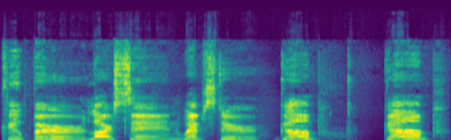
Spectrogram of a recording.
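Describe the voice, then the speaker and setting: A woman's voice: on the high side, expressive, extremely slow, sharp tone, heavily acted. A woman playing a brash, bossy wounded American soldier man in a table read, with a blunt, commanding manner. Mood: calling out.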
